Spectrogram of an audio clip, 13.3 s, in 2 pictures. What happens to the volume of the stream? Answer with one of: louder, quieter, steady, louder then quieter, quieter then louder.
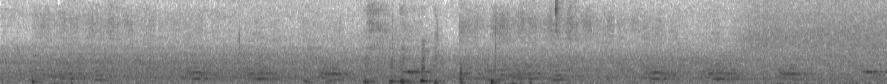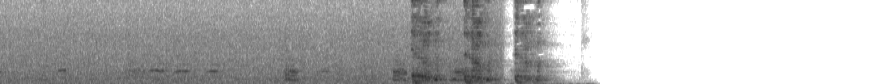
steady.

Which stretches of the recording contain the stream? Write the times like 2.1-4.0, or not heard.
0.0-10.4.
